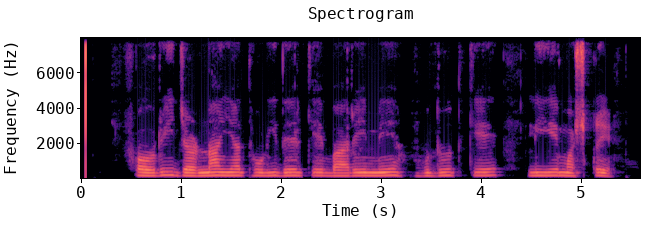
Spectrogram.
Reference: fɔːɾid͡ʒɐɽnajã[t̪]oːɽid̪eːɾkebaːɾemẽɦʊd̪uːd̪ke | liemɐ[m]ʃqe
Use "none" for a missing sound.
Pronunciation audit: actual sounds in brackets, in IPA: t̪ʰ, none

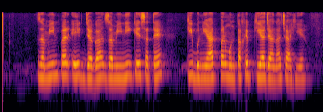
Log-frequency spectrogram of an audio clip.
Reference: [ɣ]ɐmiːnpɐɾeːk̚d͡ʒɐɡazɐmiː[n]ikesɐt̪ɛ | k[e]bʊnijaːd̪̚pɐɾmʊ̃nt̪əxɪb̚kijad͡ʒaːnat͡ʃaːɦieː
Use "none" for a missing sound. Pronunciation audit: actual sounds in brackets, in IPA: z, n, i

